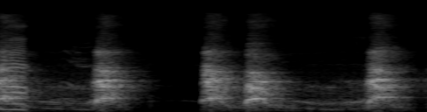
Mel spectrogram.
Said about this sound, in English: Ooh, there's my dog. Sorry.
